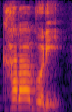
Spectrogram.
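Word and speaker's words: 空振り: 공짜 했었죠 빌 공짜 비었다는 건 카라 그래서 발음은 카라브리 카라브리 허공을 흔든 거잖아요 야구할 때 헛스윙하는 겁니다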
